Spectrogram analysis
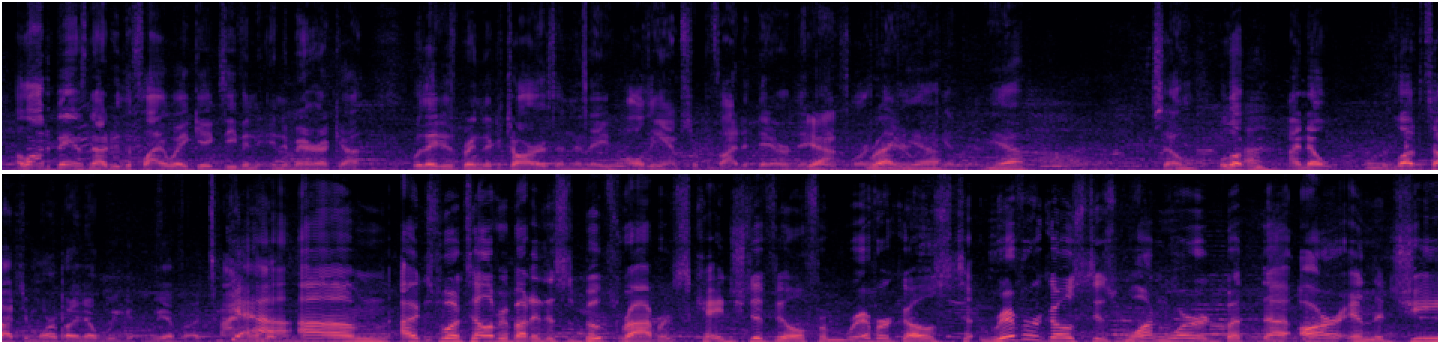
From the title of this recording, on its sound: interview from Rock N Pod Nashville 2023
